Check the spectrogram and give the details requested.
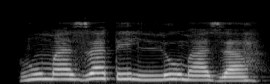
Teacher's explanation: زا کو زور سے سیٹی کے ساتھ ادا کرنا ہے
